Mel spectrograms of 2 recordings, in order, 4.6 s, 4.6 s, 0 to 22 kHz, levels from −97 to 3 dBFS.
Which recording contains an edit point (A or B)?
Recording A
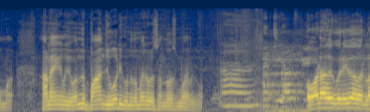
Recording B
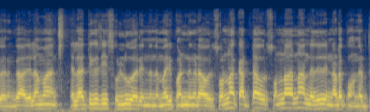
A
